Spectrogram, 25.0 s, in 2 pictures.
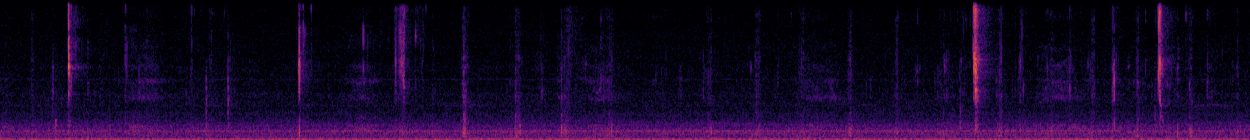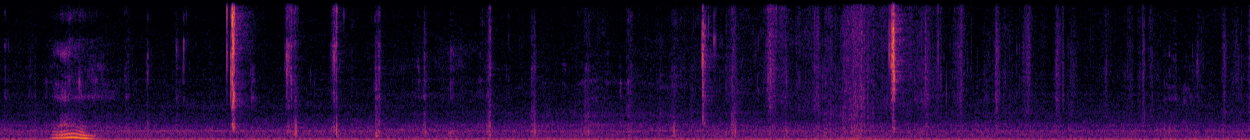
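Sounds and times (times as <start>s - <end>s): steady low hum: 0.0s - 25.0s
person chewing with wet smacks: 0.3s - 25.0s
person humming: 12.9s - 13.7s.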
